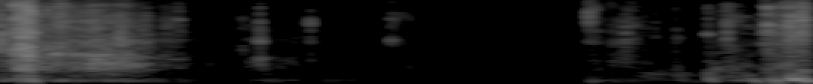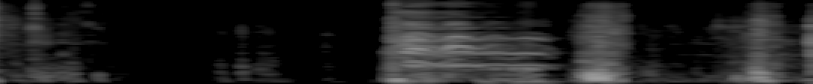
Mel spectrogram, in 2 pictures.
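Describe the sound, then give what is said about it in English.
Crackly rustling of a plastic lolly packet comes in bursts around a short silence, then loud, busy crunching of hard candy as a whole packet of lollies is eaten. “Quite a lot of lollies in there. ASMR. Go on, give us some crunch ASMR.”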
